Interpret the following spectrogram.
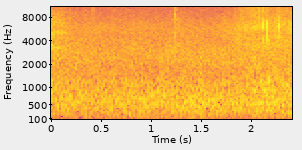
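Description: Steady wash of surf on the beach, an even rushing noise with no breaks.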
